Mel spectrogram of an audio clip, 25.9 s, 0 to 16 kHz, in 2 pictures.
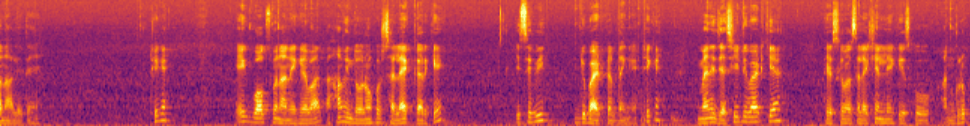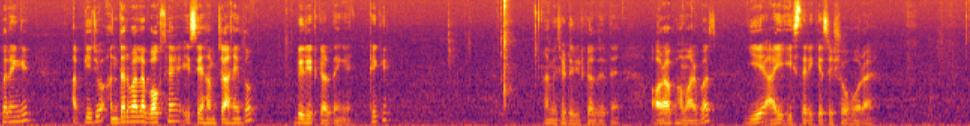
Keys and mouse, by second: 11.7 space, 16.7 ctrl+z, 19.6 Delete.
